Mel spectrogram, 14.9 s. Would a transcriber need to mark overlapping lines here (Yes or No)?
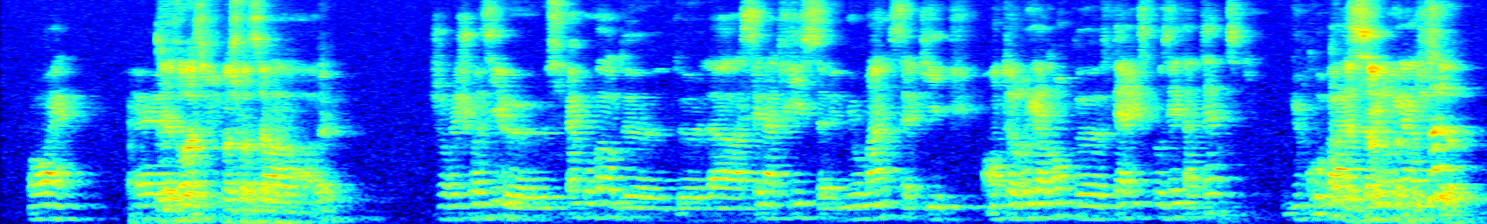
Yes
